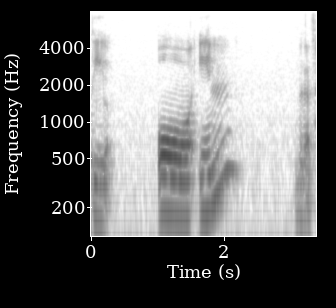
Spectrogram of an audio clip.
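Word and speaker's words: Auryn: a portal and uh that is called the or in well that's how you say it and it's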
